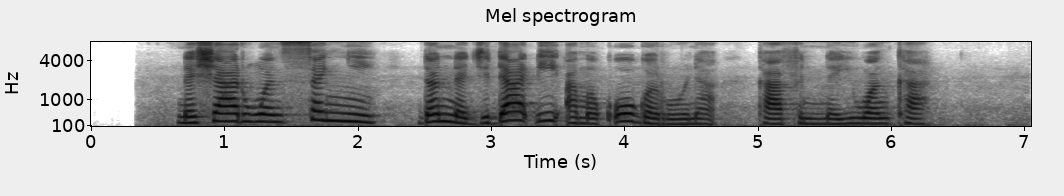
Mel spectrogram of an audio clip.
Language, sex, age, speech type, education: Hausa, female, 46-60, read, tertiary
